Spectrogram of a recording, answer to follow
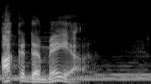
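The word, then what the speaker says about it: Akademeia: hashino the director of metaphor reantaso however a pronunciation I didn't expect was academa up until now I've been saying Mia but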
